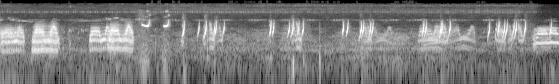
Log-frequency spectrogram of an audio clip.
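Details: Calling common quail: two loud raspy bursts open, followed by scattered sharp, high, clicking notes in groups of two to four, with a faint steady high hiss in the background.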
